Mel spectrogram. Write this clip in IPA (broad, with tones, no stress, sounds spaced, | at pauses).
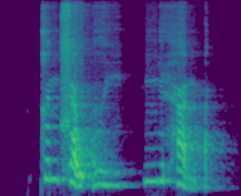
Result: k ə˧ n s a̰˧˨ w ʔ ə̤˨˩ j | ŋ i˨˦ h a̰˧˨ n ʔ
